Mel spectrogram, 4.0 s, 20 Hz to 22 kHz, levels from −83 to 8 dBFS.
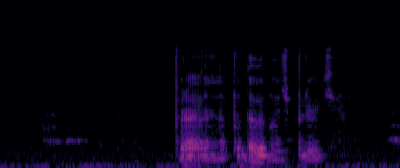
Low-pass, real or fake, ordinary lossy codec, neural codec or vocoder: none; real; none; none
